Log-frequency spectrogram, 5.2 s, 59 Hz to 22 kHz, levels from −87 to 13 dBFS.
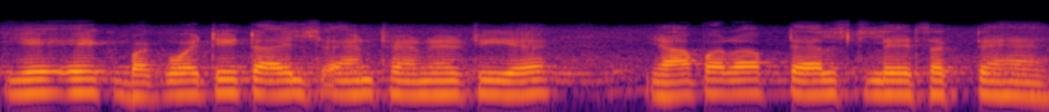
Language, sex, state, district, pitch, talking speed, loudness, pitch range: Hindi, male, Haryana, Rohtak, 155 Hz, 150 wpm, -16 LUFS, 155-160 Hz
